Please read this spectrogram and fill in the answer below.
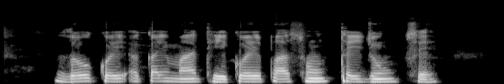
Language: Kachi Koli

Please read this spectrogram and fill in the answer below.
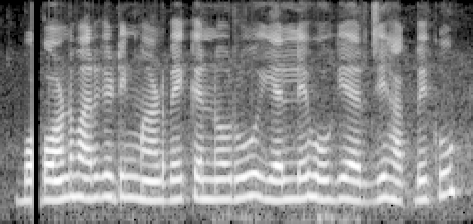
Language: Kannada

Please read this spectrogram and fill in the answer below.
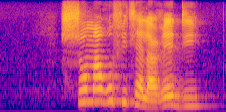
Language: Northern Sotho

